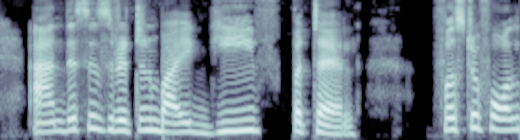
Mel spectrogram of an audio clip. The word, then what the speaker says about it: Gieve Patel: ठीक है बहुत सारे लोग इसे जीव पटेल जाव पटेल ऐसा कुछ कहते हैं बट रिसेंटली मैंने इनका एक इंटरव्यू सुना है तो जिसमें इंटरव्यू में ओबवियसली पर्सन अपना नाम तो ठीक ही बोलेगा तो इट्स गीव पटेल इट्स नॉट जाइब और जीव okay and this poem in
